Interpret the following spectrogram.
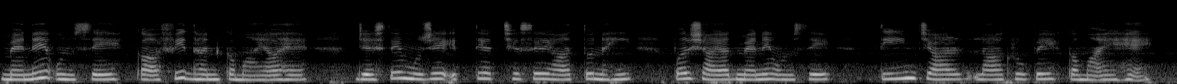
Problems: background sounds at intervals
